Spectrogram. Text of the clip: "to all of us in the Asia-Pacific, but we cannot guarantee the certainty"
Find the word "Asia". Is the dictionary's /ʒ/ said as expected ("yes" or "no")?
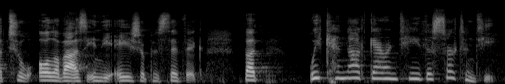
yes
